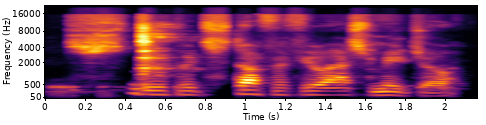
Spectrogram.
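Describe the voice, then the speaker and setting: A podcast host putting on the voice of a boastful middle-aged man who used to be a high roller, gruff and mumbling. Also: normal speed, natural voice. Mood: grumbling.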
